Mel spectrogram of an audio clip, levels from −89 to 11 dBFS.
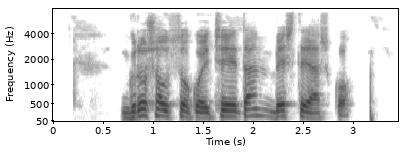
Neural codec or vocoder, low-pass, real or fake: none; 7.2 kHz; real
